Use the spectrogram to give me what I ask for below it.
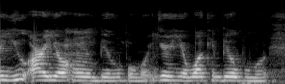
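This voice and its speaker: A woman talks with a Southern US accent. There is noticeable background noise. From South Carolina. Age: 20s. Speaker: hairstylist. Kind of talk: casual talk to camera.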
